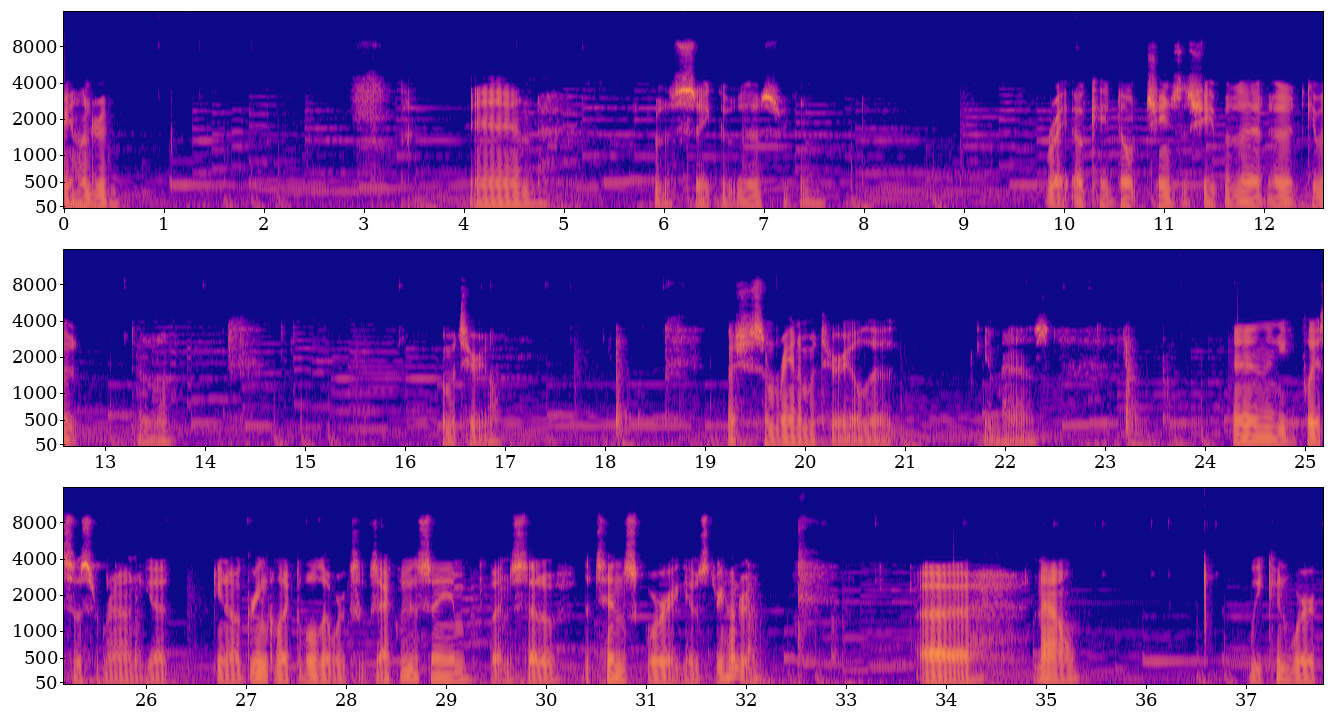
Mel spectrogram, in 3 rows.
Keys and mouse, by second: 1.0 click, 4.5 click, 5.6 e, 5.8 r, 6.3 click, 10.5 w, 11.4 click, 13.2 click, 14.1 right click, 14.2 w, 14.9 s, 15.6 w, 16.9 click, 17.5 right click, 17.9 ctrl+shift+s, 18.7 right click, 18.9 s, 19.4 w, 22.2 click, 22.6 right click, 23.1 ctrl+space, 23.8 click, 24.9 click, 25.6 ctrl+c, 25.8 ctrl+v, 26.3 click, 27.7 click, 28.2-33.2 typing, 28.4 right click, 32.9 right click, 33.8 ctrl+space, 34.2 click.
